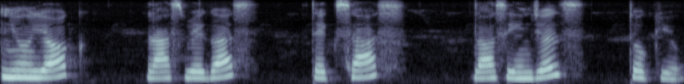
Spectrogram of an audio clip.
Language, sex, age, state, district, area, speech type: Tamil, female, 30-45, Tamil Nadu, Ariyalur, rural, spontaneous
